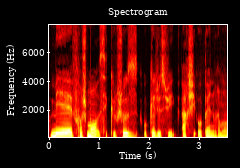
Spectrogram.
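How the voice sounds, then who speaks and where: A woman speaking at a moderate pace, the sound dry and close with no echo. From grew up between Italy and France, multilingual surroundings. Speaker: singer. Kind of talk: interview. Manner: halting, many fillers.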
